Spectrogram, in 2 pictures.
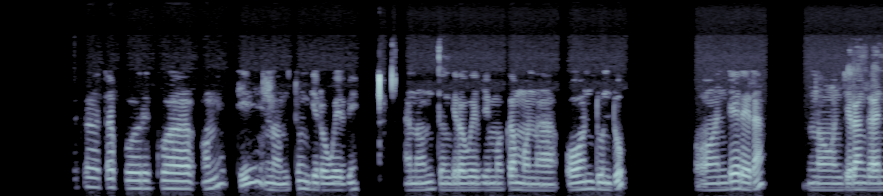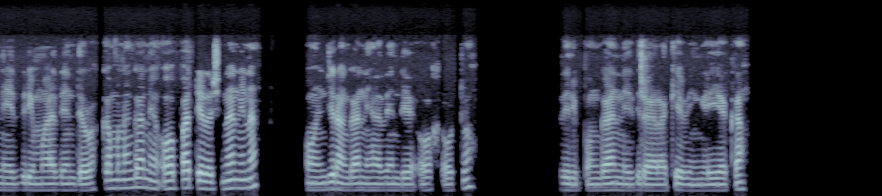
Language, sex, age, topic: Oshiwambo, male, 18-24, agriculture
